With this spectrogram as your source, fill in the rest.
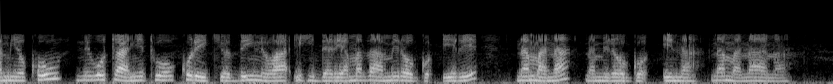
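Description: Throughout, the speech stops above 4.2 kHz and turns grainy rather than swirly like MP3: likely Opus compression filling starved bands with noise, which fits about 8 kbps.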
